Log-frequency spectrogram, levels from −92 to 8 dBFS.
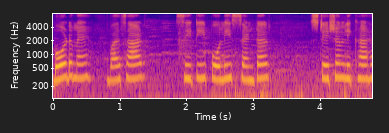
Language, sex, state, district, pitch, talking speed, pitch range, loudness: Hindi, female, Gujarat, Valsad, 300 Hz, 110 wpm, 290-305 Hz, -16 LUFS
